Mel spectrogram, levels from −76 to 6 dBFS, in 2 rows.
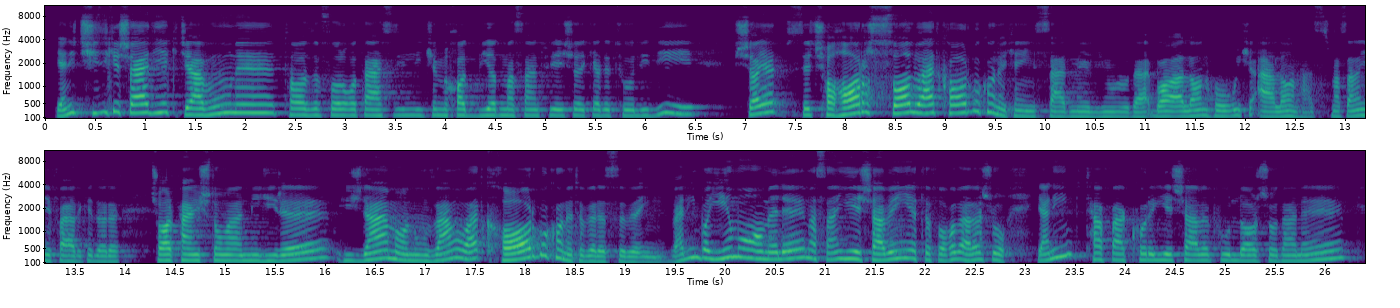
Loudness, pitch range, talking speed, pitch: -24 LUFS, 160-215 Hz, 170 wpm, 175 Hz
